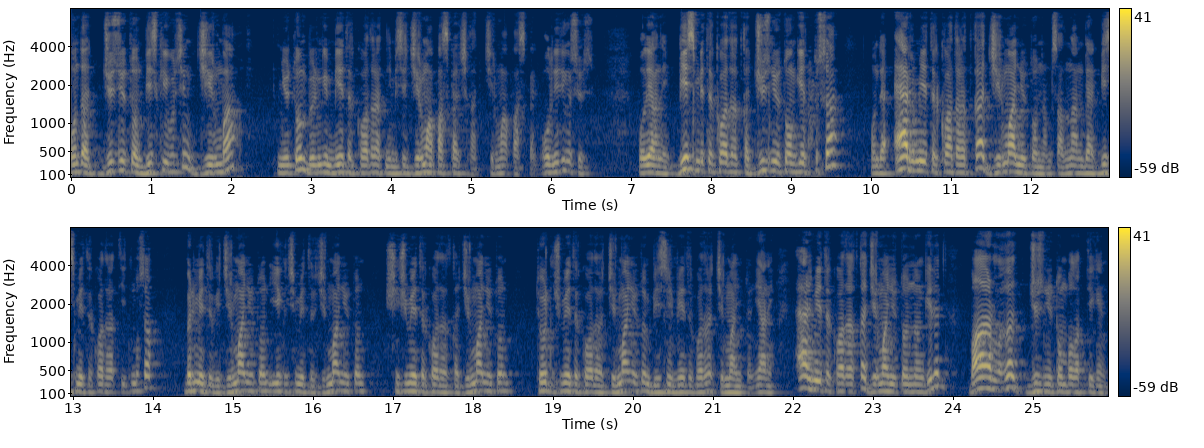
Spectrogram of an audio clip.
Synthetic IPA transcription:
wo̞nd̪ɑʒʏznjut̪o̞nbe̞skʲʰeebɵlse̞ŋɪzʒijəɾmɑ | nʲjut̪o̞nbɵlɪŋɡʲe̞nmʲe̞t̪rkʰvad̪rat̪ne̞me̞s̬e̞ʒijəɾmɑpʰaskalʲʃəʁɑd̪əʒijɾmɑpʰaska̰lʲwolˠne̞d̪eɡʲensɵz̥ | wo̞lˠjɑʁnijbe̞smʲe̞t̪rkʰvad̪ɾat̪̚qɑʒʏznjut̪o̞ŋkʲelɪp̚b̥ʰolsɑ | wo̞nd̪ɑæɾmʲe̞t̪rkʰvad̪ɾat̪̚qɑʒijəɾmɑnʲjut̪o̞nːɑməsɑlˠənɑbæɾɪbe̞smʲe̞t̪rkʰvad̪ɾat̪d̪̥ːej̪ənbosɑq̚ | bɪɾme̞t̪ɾɡʲeʒijəɾmɑnʲjut̪o̞ne̞kʲɪnʃɪme̞t̪rʒijəɾmɑnʲjut̪ʰo̞n | ʏʃɪnʃɪme̞t̪rkʰvad̪ɾat̪̚qɑʒijəɾmɑnʲjut̪ʰo̞n | t̪ʰɵɾt̪ɪnʃɪme̞t̪rkvad̪ɾat̪̚ʒijɾmɑnʲjut̪o̞nbe̞sɪnʃɪme̞t̪rkvad̪ɾat̪ʒijəɾmɑnʲjut̪ʰo̞njɑʁnij | æɾme̞t̪rkʰvad̪ɾat̪̚qɑʒijəɾmɑnʲjut̪ʰo̞nːɑŋkʲe̞le̞d̪ɪ | bɑɾlˠəʁəʒʏznjut̪onbo̞lˠɑd̪d̪e̞ɡʲe̞n

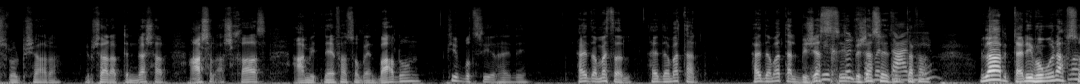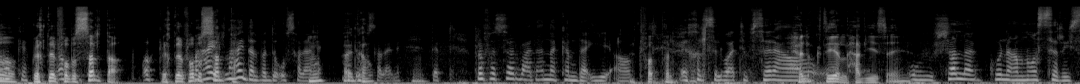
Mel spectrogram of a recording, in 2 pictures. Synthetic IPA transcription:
ʃɾulbʃɑ̰ːɾˤɑ | ɪlbʃɑːɾˤɑb̚t̪ɪnːaʃɑɾˤʕa̰ʃɾʔɑ̰ʃxɑːsˤʕa̰mjɪt̪neːfasubḛːnbɑʕd̪ˤʊn | kiːfbɨt̪sˤiːɾhajd̪i | hajd̪amat̪alhajd̪amat̪al | hajd̪amat̪albɪʒasbɪʒast̪afawlabɪt̪ːaʕliːmhʊwːenafssubjɪxt̪ɪlfubɨsˤːɑlt̪ˤɑ̰ʔokːjɪxt̪ɪlfumbɪsːɑlmahajd̪albɪd̪ːuʔuːsˤɑlʕehajd̪asˤɑlʕʕlet̪eb̚pɾofesøːɾbaʕd̪ʕanːakamd̪aʔiːʔat̪fɑd̪ˤːɑlixɑlsˤɪlwaʔt̪bsʊɾʕaħɪlːukt̪iːɾɪlħad̪iːsʔḛwʃɑlːɑnkuːnʕamːɪnwasːɪɾːis

